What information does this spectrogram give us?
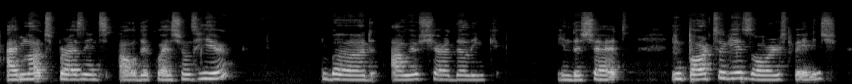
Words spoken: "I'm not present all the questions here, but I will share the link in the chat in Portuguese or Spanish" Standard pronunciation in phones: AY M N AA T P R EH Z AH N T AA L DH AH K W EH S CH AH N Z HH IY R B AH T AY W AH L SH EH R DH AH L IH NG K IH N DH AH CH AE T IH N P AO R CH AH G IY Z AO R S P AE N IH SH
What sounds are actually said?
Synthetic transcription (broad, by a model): AY M N AA T P R EH Z AH N T AA L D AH K W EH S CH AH N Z HH IY R B AH T AY W AH L SH EH R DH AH L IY NG K IH N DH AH SH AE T IH N P AO R CH AH G IY Z AO R S P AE N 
